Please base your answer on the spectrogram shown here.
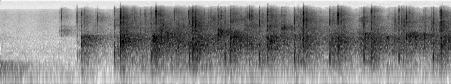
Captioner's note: clapping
